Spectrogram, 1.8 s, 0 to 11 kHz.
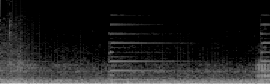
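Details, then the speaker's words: VW TDI common-rail diesel after injector cleaner treatment and a 160-mile drive, started at night, not very cold out; starts much nicer, deep steady rumble without hunting or missing; normal diesel idle. "That was actually nicer. Way nicer. Now it's not really cold out though."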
